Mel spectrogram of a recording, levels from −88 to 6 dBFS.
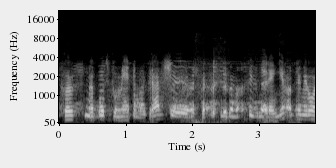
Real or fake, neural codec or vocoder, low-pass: fake; codec, 44.1 kHz, 1.7 kbps, Pupu-Codec; 9.9 kHz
